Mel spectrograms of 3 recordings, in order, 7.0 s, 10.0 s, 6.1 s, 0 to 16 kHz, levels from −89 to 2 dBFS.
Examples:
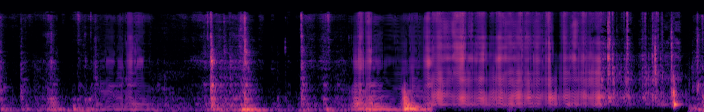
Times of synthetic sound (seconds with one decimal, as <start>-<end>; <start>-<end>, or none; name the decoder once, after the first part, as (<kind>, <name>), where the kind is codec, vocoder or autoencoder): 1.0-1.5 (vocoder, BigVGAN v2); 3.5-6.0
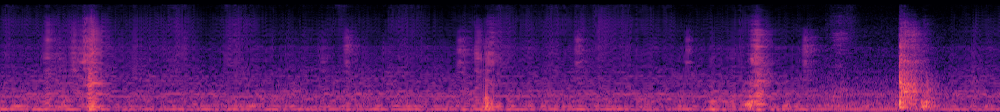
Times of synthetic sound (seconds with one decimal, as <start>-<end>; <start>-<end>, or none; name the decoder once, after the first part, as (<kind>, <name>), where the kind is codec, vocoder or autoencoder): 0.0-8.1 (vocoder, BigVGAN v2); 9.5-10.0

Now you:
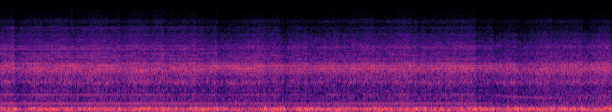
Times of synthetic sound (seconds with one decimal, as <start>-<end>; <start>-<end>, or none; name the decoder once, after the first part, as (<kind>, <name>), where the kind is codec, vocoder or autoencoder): none

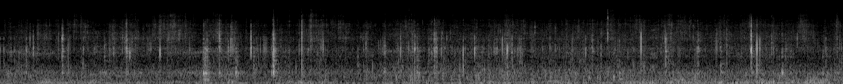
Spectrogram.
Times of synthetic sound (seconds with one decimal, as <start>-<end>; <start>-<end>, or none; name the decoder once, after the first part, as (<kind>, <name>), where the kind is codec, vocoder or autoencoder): 5.3-6.3 (vocoder, BigVGAN v2)

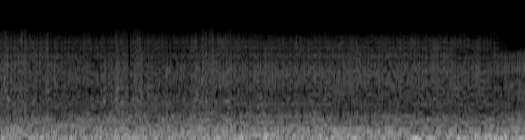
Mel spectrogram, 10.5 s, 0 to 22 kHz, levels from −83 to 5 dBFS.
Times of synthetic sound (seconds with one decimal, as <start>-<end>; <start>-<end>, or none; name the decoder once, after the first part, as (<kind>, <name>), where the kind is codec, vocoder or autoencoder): 0.0-10.5 (vocoder, BigVGAN v2)

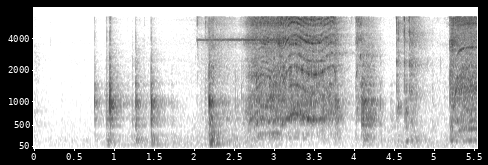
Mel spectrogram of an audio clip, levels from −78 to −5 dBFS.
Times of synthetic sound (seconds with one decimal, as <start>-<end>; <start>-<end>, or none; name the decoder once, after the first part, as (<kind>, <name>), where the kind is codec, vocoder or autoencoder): 2.0-5.5 (vocoder, BigVGAN v2)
